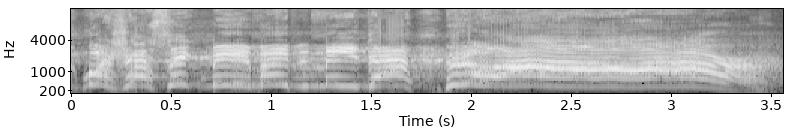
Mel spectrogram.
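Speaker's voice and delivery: loud brag ending in a roar; macho roar. Retold or imitated. Old-time man bragging about bare hands, roaring. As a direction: roar like a caveman. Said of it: "l'homme qui faisait comme".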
